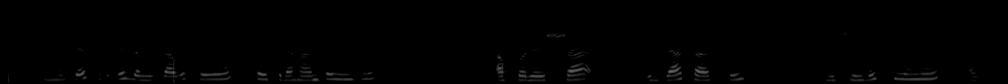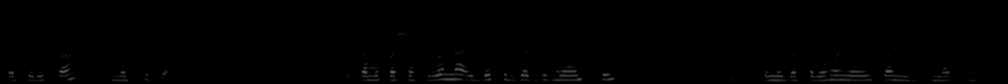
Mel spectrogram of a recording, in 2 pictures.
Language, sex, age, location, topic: Kinyarwanda, female, 25-35, Huye, health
